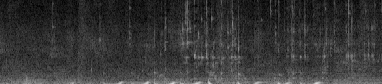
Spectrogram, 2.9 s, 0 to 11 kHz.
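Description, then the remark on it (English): Keeper's Heart whiskey, finished for 3 months in maple syrup barrels, glugs out of a bottle into a glass in a rapid series of hollow gurgles, about eight pulses in under two seconds, with no talking. “I can hear that in my earphones. Love that sound. Almost as much as the cork pop.”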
